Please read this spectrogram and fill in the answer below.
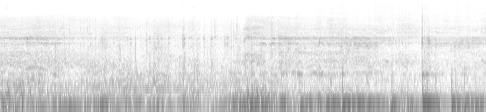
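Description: Wind buffeting the camera microphone over the rolling and rattling of a bicycle on a dirt track, with a thin steady high whine and a knock about six seconds in.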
